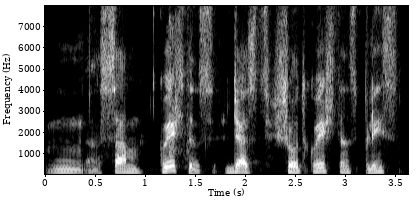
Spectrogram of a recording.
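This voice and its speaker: A man speaking halting non-native English as a native Turkish speaker, interviewing a guest in a casual conversation. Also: mid-range voice, sharp tone, no echo.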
